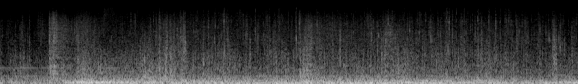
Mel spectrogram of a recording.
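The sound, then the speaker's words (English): An explosion blows out the side of a building after a blast exposes a fuel cell in the wall. A dense, roaring rumble swells just before one second and holds steady to the end, with crackling bursts scattered through it. “Blast takes out the whole side of the building.”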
